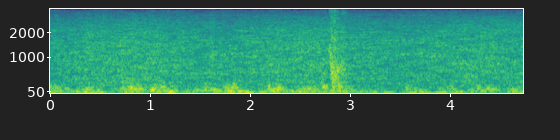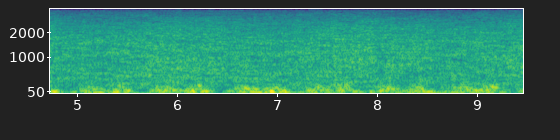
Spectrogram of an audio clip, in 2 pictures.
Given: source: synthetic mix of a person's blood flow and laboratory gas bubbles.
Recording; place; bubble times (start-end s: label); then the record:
Doppler ultrasound of blood flow; precordium
2.71-2.97 s: bubbles
From the record:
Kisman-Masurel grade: 113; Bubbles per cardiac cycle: 1 to 2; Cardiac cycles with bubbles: 1 to 10%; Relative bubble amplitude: loud (0.450 to 0.775); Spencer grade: 1 (occasional bubble signal discernible with the cardiac motion signal, with majority of cardiac periods free of bubbles); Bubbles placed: anywhere in the cardiac cycle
